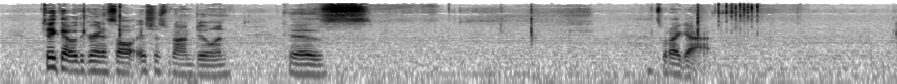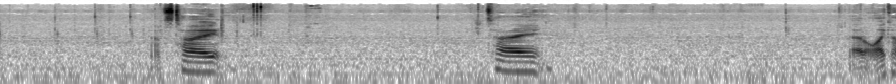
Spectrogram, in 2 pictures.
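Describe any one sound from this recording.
A ratchet wrench clicks as it turns bolts.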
